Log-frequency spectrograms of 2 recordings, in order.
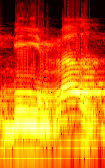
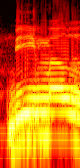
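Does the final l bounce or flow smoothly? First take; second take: bounce; flow. First: The final l bounces with an extra release. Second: The final l flows smoothly without bouncing. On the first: The speaker calls it wrong. "yang salah kayak gini" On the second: The speaker calls it right. "harus jalan"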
